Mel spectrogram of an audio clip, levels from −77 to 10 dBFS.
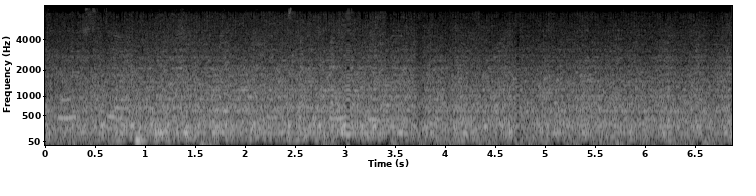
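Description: From the start of the speech to the end, around 6.9 s, a delayed copy of the talker runs about 0.31 s behind the direct sound, at roughly the same loudness. This is an echo leak, most likely from a loudspeaker on one side of the call whose echo canceller let its microphone pickup pass back into the call. On a spectrogram the speech's harmonic pattern appears twice where the echo comes through, the second copy shifted right by about 0.31 s. In the waveform, gaps between phrases fill with the trailing repeat.

Three short dropouts are covered by concealed Bluetooth headset packet loss, where missing audio between headset and phone is patched by repeating the best-matching recent stretch of waveform. The first, at 1.72 s, lasts 15 ms. At 3.02 to 3.05 s, 30 ms is filled with a brief buzzy, held tone. At 4.72 to 4.75 s, 22.5 ms gives a shorter buzz. On a spectrogram each patch shows as frozen, evenly repeating harmonic bands with a slight smear where the real signal resumes. 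In the waveform they look like small, unnaturally periodic segments at full level. Nothing sits above 8 kHz, which matches the wideband headset path.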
